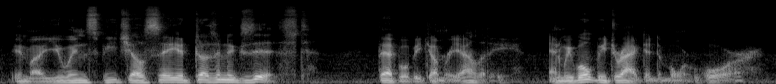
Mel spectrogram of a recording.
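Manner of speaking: gruff, smoky soldier voice. Speaker redoing a character's line as it should have sounded, in a gruff Solid Snake-like voice. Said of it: "Kind of sounds like a Solid Snake if he smoked even more".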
